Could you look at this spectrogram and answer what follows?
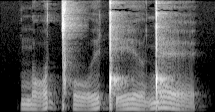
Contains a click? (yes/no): yes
